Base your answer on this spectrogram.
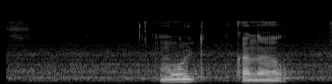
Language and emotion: Russian, sad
